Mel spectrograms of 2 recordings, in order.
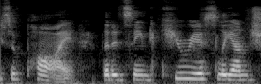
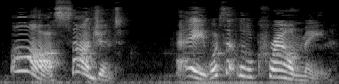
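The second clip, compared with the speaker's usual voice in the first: high, eager street-hawker voice; bright-eyed salesman, pitched high; Dibbler the pieman; 8 semitones higher, 3 dB louder than usual. A narrator's reading. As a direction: pitch it up like a pushy pie seller. Dibbler voiced in read story.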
